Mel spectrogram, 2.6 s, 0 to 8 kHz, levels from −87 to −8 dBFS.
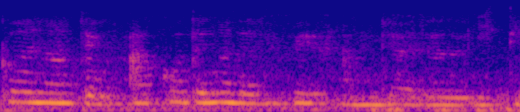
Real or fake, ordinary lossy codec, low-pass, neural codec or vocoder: real; Opus, 16 kbps; 7.2 kHz; none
